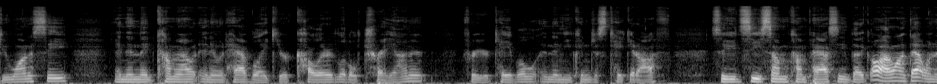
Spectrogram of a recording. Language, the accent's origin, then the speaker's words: English; United States; I said, America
